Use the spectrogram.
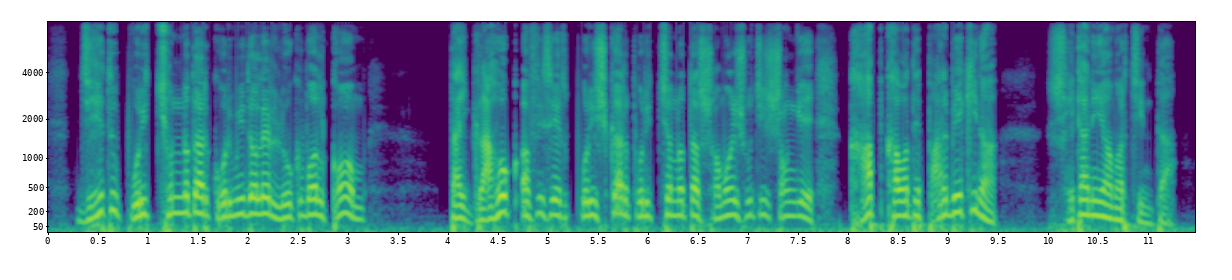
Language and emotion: Bengali, fearful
